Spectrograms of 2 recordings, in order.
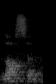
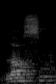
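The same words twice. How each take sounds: First: A schwa vowel comes before the final m. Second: The final m forms its own syllable. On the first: "Schwa and m" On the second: "may make syllabic m"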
